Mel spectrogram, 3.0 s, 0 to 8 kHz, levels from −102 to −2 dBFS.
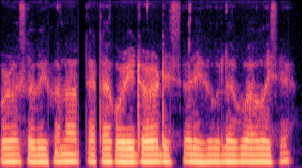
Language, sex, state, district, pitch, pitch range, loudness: Assamese, male, Assam, Hailakandi, 125 Hz, 120-125 Hz, -16 LUFS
